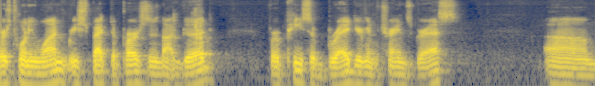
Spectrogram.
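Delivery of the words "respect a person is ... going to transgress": usual speaking voice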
